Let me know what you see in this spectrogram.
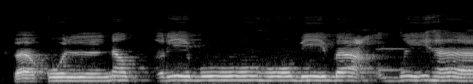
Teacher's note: Dha bukan qalqalah, jangan ada lantunan lah.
